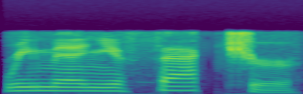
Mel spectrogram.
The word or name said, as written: remanufacture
